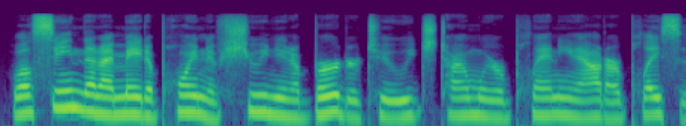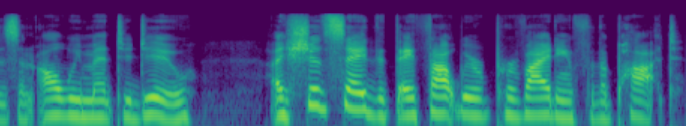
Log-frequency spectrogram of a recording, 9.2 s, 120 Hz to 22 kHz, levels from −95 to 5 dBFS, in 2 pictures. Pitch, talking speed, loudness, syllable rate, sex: 190 Hz, 255 wpm, -20 LUFS, 5.4 syllables/s, female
